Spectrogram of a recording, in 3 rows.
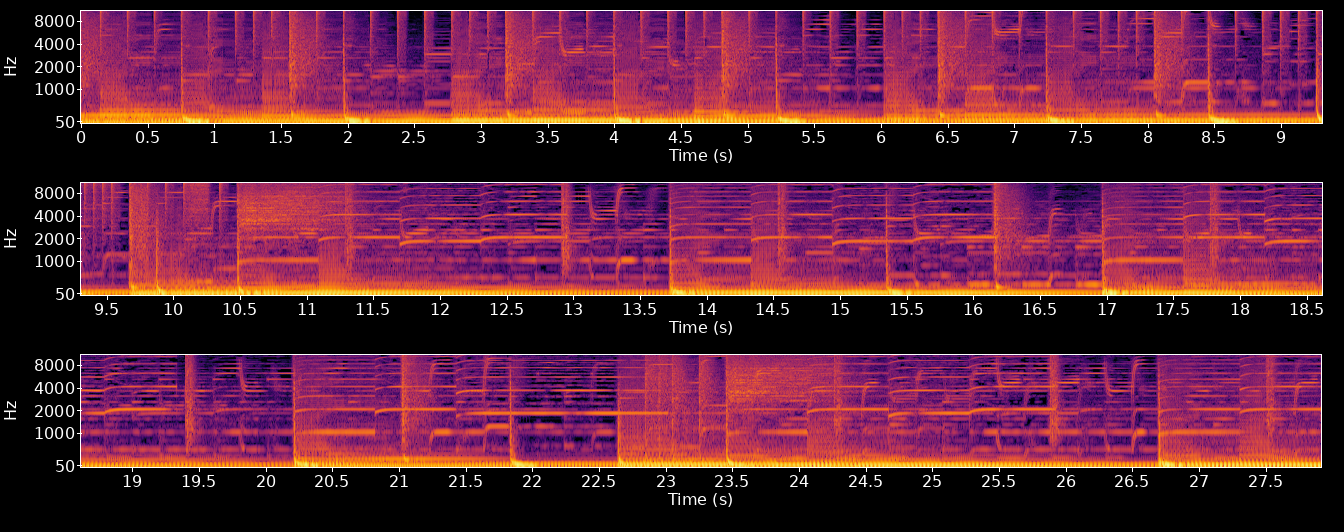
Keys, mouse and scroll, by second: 1.4 KP_1, 3.4 s, 4.9 o, 5.1 click, 5.4 s, 6.4 o, 6.7 s, 8.0 click, 9.5 click, 10.4 middle click, 11.7 middle click, 12.5 middle click, 13.1 click, 14.0-16.3 drag, 16.1 a, 16.3 click, 17.0 alt+m, 17.9 click, 18.4 o, 18.7 click, 19.3 right click, 19.8 ctrl+z, 19.8 click, 20.4 alt+m, 21.0-22.2 drag, 22.0 o, 22.4 click, 23.7 middle click, 24.4 g, 27.4 middle click.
